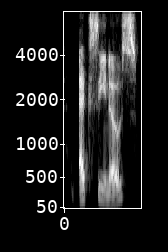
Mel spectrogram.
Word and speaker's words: Exynos: from a one-year-old modem it was the samsung exynos that's how you pronounce that apparently thank you for everyone who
